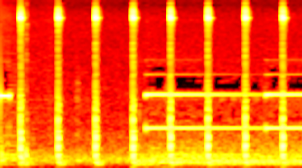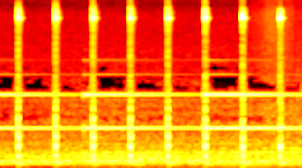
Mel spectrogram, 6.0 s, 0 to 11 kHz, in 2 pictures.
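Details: Lexus LS600hL head unit, volume suddenly stopped working: steady high continuous beep with sharp ticks about three times a second that never lets up; cause unknown.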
